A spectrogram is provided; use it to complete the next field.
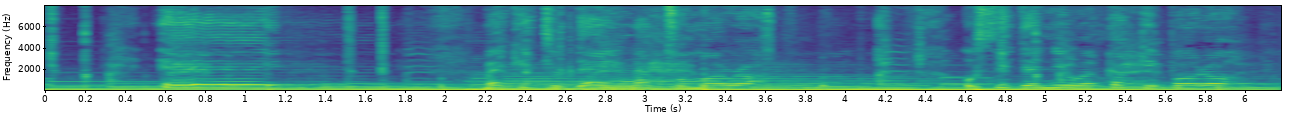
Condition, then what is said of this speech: No condition.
